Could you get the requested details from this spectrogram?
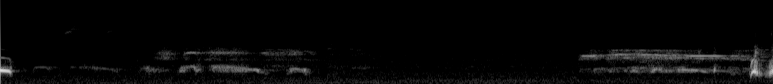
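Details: Caged decoy spotted dove cooing: soft, low, muffled notes mixed with higher wavering tones in two bursts separated by silence, with a sharp knock at the end.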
